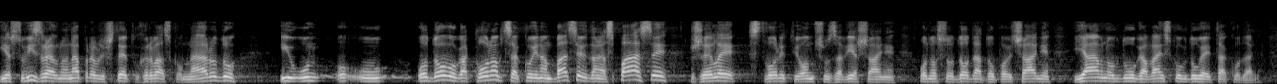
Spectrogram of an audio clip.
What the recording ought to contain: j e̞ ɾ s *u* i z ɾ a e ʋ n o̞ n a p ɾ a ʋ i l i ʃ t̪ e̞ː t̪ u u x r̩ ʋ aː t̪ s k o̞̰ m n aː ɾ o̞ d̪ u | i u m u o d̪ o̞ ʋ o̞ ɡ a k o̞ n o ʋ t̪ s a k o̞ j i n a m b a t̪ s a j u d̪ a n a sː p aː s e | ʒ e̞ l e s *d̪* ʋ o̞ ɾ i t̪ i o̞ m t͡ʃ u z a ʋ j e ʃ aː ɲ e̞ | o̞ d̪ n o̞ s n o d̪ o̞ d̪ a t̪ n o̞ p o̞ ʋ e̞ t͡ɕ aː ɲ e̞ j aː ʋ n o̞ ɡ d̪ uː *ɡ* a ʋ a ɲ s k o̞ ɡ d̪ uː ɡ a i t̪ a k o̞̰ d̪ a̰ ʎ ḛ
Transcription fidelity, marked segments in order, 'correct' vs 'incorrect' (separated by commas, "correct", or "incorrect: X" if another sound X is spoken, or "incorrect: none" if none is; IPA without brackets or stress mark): correct, incorrect: t̪, correct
